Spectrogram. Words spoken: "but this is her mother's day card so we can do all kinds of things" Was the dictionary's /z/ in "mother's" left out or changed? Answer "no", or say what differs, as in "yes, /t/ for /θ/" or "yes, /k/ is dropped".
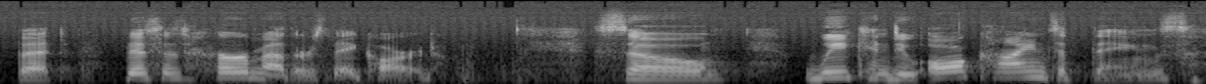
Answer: no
